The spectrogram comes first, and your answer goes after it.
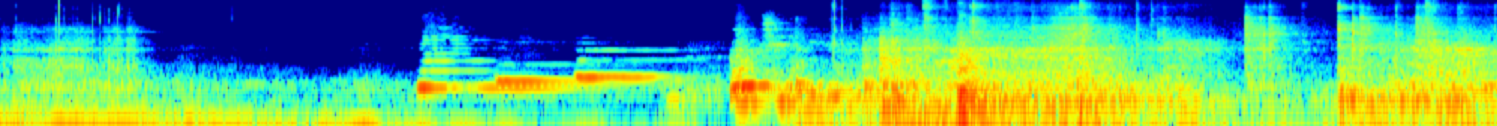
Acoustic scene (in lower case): elevator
